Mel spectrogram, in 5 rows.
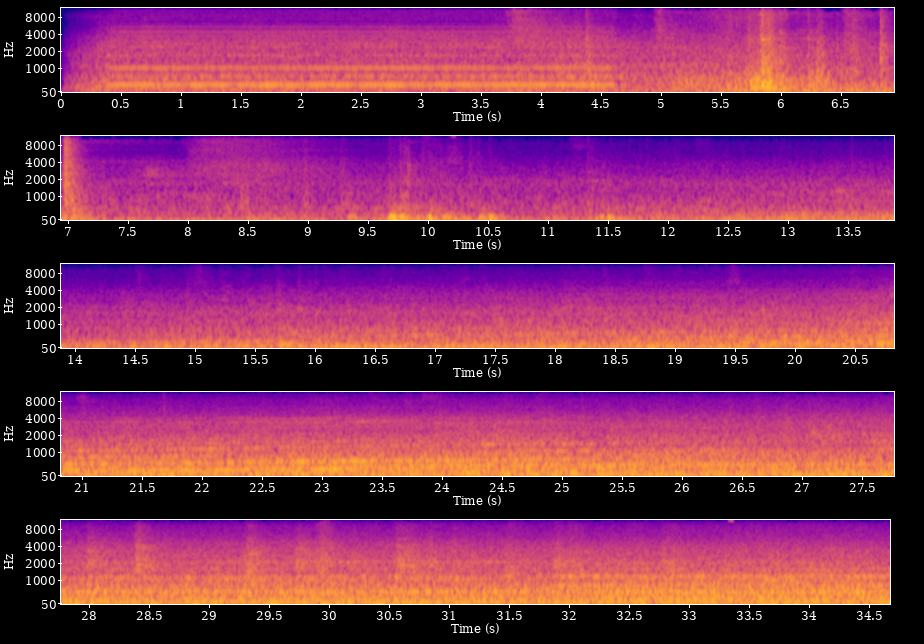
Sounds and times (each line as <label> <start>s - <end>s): train starts and continues to next station and stops 0.0s - 34.6s
footsteps of people boarding 8.5s - 11.8s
